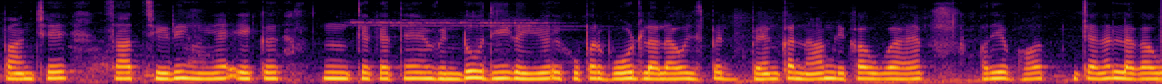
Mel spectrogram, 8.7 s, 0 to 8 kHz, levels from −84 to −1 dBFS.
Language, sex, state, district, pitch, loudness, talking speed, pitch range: Hindi, female, Rajasthan, Churu, 205 Hz, -15 LUFS, 200 wpm, 200-215 Hz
